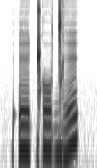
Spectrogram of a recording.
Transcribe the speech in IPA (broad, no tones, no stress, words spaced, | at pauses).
ʔe ǁo ɡ͡ǀe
